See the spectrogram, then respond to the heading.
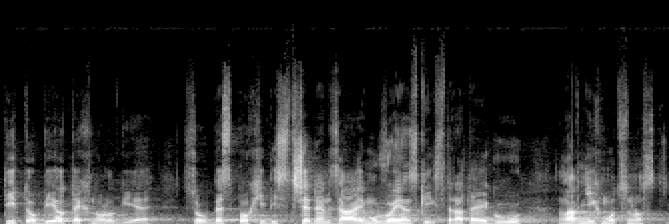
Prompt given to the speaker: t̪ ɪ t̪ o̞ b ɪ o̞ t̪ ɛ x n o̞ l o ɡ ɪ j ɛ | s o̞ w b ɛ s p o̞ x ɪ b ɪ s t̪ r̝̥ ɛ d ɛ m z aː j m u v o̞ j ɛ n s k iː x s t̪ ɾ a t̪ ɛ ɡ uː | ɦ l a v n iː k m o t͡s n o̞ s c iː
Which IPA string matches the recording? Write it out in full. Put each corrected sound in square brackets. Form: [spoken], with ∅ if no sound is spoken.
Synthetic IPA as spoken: t̪ ɪ t̪ o̞ b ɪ o̞ t̪ ɛ x n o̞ l o ɡ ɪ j ɛ | s o̞ w b ɛ s p o̞ x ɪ b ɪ s t̪ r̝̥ ɛ d ɛ m z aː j m u v o̞ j ɛ n s k iː x s t̪ ɾ a t̪ ɛ ɡ uː | ɦ l a v [ɲ] iː [x] m o t͡s n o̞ s c iː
